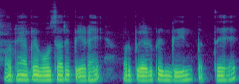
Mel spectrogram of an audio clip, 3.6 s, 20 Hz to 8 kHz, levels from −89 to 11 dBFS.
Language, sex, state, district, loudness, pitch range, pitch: Hindi, male, Odisha, Khordha, -15 LUFS, 115-125 Hz, 120 Hz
